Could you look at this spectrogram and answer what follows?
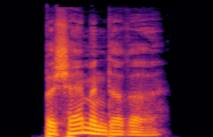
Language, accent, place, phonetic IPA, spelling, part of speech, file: German, Germany, Berlin, [bəˈʃɛːməndəʁə], beschämendere, adjective, De-beschämendere.ogg
- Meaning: inflection of beschämend: 1. strong/mixed nominative/accusative feminine singular comparative degree 2. strong nominative/accusative plural comparative degree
